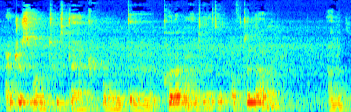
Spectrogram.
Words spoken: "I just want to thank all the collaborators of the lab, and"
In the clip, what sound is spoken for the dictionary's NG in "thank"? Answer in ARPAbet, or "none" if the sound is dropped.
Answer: NG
